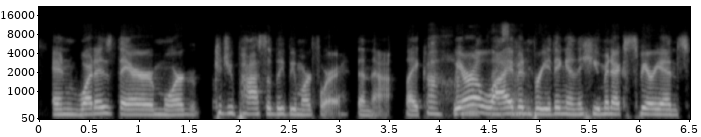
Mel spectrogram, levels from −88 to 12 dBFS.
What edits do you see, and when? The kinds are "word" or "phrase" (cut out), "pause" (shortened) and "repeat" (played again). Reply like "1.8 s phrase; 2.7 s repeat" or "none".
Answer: 1.7 s word; 2.7 s word

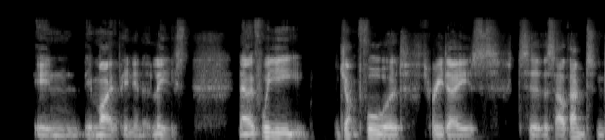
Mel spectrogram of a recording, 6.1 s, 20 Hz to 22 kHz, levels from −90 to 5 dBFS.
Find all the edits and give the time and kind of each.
none

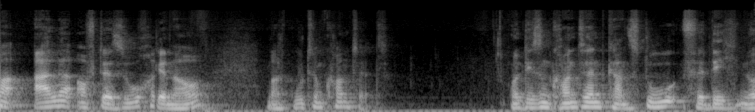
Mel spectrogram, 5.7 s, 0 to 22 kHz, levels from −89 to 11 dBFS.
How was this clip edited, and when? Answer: 1.1 s word

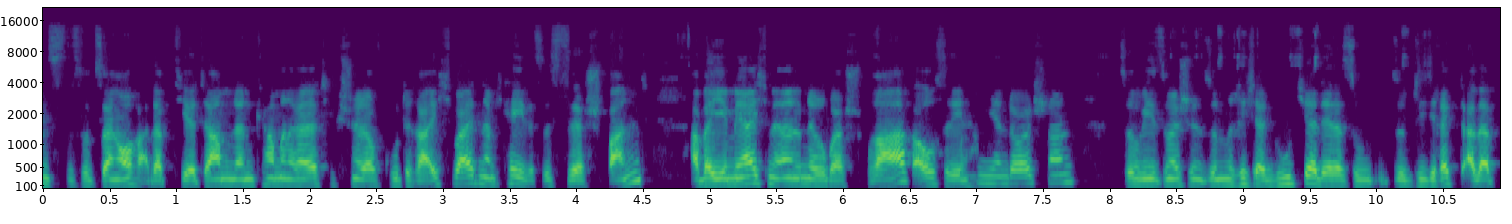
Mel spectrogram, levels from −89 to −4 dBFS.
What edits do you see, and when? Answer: 3.5 s word; 3.9 s word; 5.7 s word; 7.0 s word

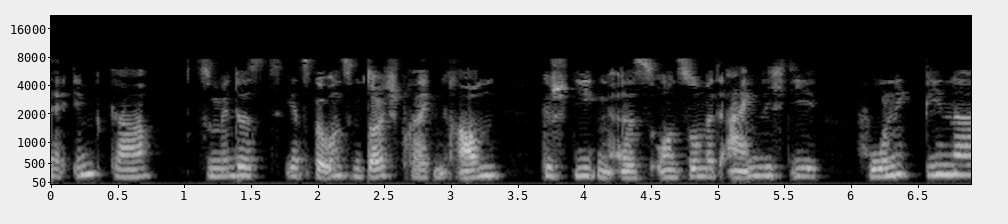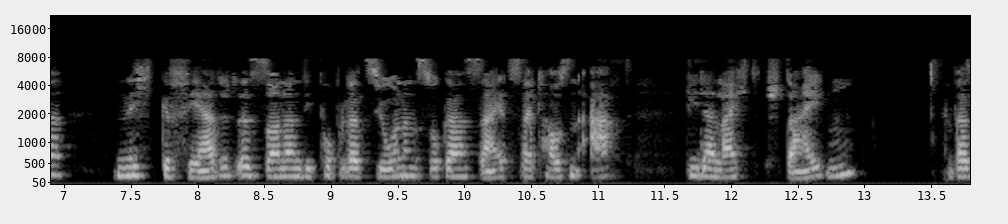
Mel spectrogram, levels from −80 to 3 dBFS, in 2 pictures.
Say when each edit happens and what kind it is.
none

